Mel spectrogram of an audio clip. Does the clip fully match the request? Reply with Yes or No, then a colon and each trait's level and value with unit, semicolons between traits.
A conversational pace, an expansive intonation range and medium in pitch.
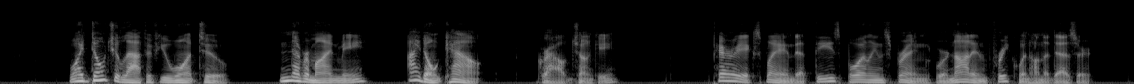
No: average, 150 wpm; wide, 7.8 semitones; very low, 95 Hz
